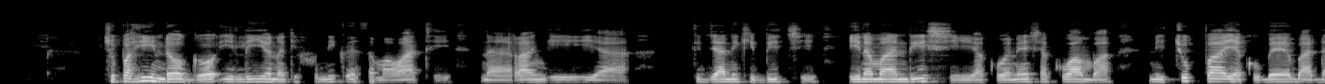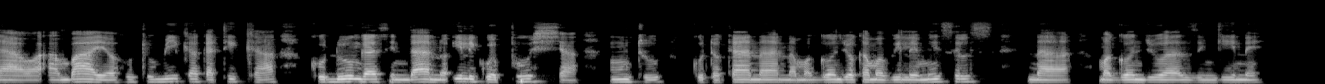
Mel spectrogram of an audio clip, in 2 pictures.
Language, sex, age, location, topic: Swahili, male, 25-35, Kisumu, health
